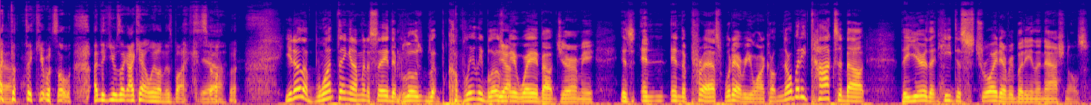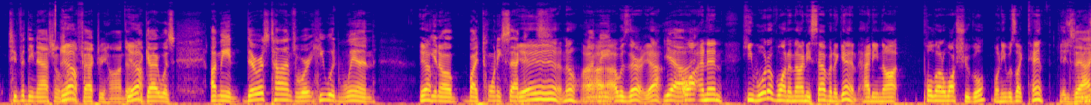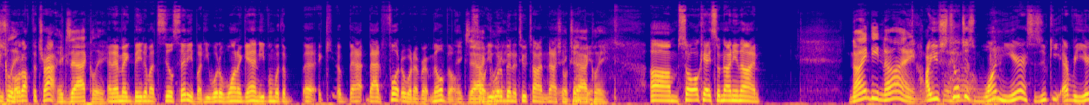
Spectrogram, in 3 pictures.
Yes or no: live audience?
no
